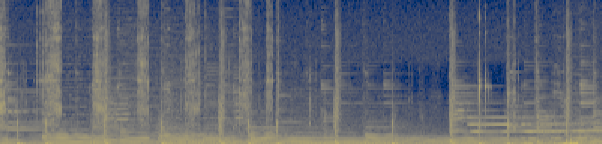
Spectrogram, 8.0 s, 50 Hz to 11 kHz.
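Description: Ratchet wrench clicks in repeated bursts, close and clear, as shifter bolts on an 83-02 Camaro/Firebird are broken loose with a long extension, metallic ticking and occasional clanks, no talking.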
